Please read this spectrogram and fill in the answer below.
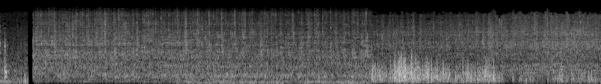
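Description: Water running from an outdoor tap into a plastic bucket, a steady rushing hiss that turns louder and fuller about two-thirds of the way in.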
